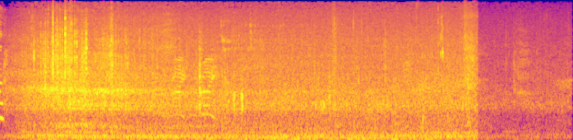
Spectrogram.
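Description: Wind buffeting the camera microphone as a low, steady rumble that cuts off suddenly about seven seconds in.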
